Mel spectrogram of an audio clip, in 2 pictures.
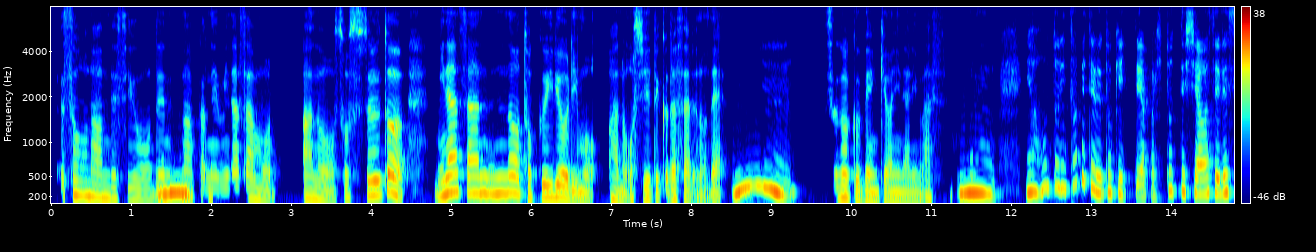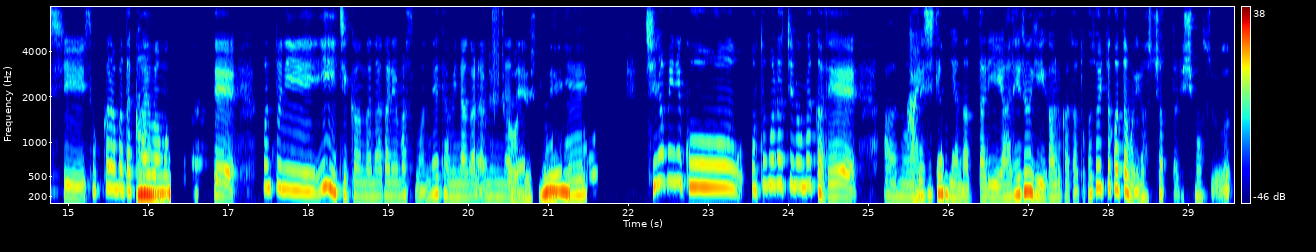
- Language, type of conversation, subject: Japanese, podcast, 友達にふるまうときの得意料理は何ですか？
- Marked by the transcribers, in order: distorted speech; other background noise; unintelligible speech; "食べながら" said as "たみながら"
